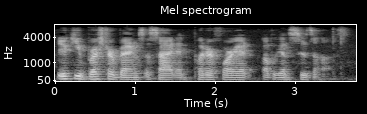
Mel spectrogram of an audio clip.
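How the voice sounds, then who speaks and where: A man's voice: on the low side, fairly even intonation, fairly quick, sharp tone, lo-fi sound. A young man streaming, casually reading a visual novel aloud with offhand asides.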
